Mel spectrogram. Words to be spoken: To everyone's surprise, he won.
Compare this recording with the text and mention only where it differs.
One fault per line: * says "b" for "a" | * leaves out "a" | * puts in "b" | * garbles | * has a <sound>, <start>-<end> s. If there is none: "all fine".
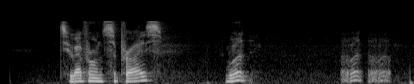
* leaves out "he"
* has a laugh, 3.4-3.9 s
